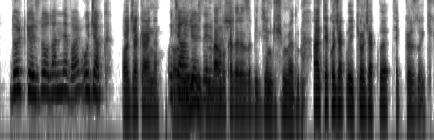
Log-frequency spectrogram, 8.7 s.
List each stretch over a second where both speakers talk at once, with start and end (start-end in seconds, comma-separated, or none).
3.3-4.7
